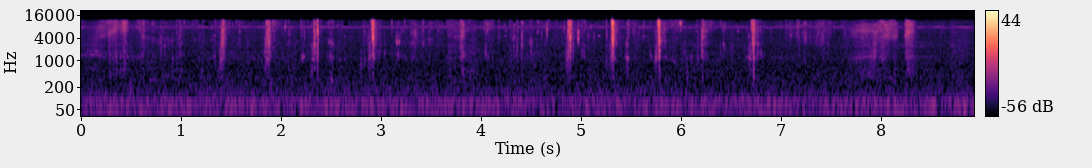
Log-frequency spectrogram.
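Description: A person biting and chewing braised chicken, with irregular sharp mouth clicks, the loudest a handful a little past the middle.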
